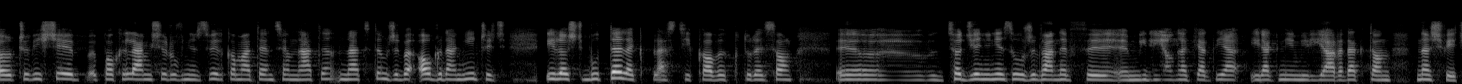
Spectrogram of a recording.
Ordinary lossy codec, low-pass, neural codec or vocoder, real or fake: none; none; codec, 16 kHz, 0.8 kbps, ZipCodec; fake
